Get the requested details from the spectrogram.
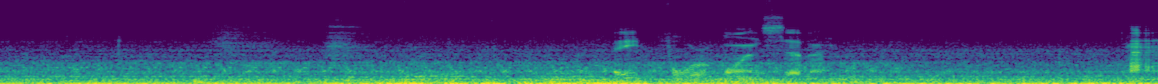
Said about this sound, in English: I'm driving past this building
